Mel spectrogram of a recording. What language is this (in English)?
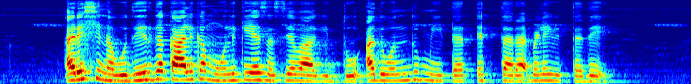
Kannada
